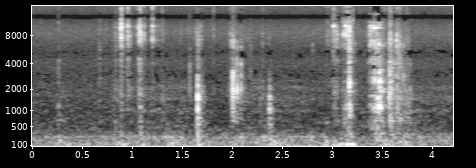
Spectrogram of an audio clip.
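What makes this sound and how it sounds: A metal blade carves curls off the edge of a dry, solid teal laundry soap bar embossed with a 72% mark. About ten short, crisp scraping cuts come through, each a quick bright rasp that stops almost at once over a low, quiet background rumble.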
